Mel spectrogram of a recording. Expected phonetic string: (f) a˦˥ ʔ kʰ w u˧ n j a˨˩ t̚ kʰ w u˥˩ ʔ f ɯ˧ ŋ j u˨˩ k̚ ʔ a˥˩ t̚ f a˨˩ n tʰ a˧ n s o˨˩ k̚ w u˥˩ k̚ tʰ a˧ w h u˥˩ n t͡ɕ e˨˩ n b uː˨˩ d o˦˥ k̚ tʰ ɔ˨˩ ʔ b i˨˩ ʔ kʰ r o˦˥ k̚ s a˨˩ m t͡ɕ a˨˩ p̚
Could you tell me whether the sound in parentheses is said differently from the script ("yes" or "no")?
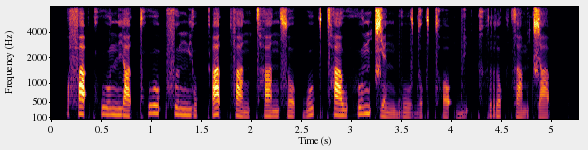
no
